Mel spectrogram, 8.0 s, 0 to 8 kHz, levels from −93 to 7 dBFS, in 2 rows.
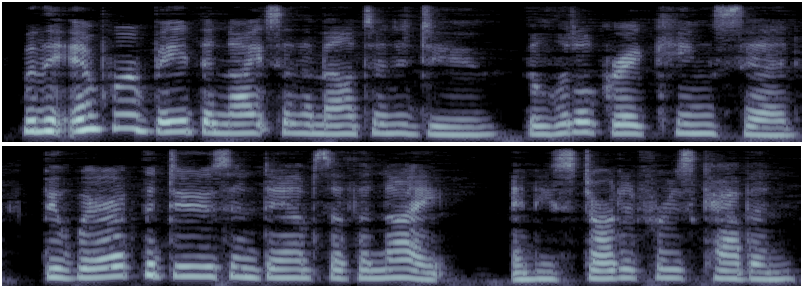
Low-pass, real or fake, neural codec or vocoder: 7.2 kHz; real; none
